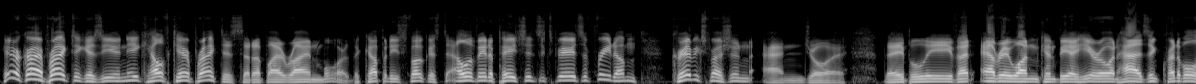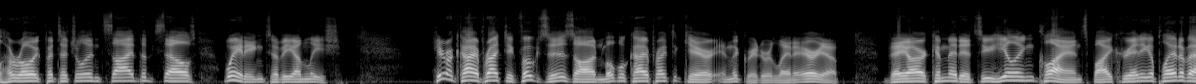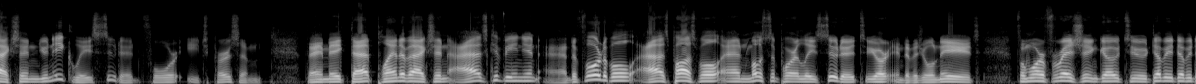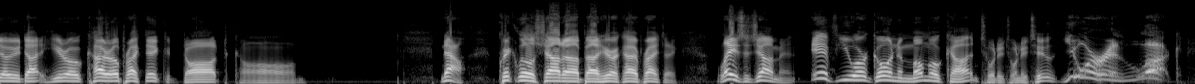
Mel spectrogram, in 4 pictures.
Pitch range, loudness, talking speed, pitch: 120-165 Hz, -19 LUFS, 155 wpm, 140 Hz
